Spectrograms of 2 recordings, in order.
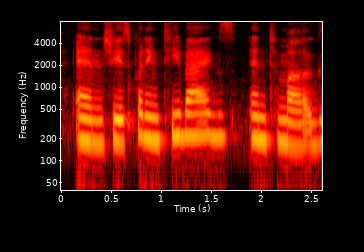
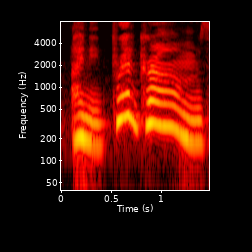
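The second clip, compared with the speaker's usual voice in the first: slow, higher mock cry of discovery; imitated eureka exclamation, pitched up; eureka moment; 6 semitones higher, much slower than usual. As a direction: draw it out like a sudden aha. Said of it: "aha, eureka moment about bread".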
